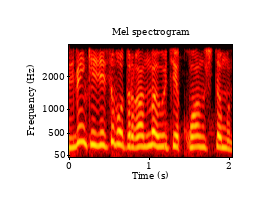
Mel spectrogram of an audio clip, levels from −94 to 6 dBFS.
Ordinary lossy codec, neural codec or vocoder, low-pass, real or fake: none; vocoder, 22.05 kHz, 80 mel bands, WaveNeXt; 3.6 kHz; fake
